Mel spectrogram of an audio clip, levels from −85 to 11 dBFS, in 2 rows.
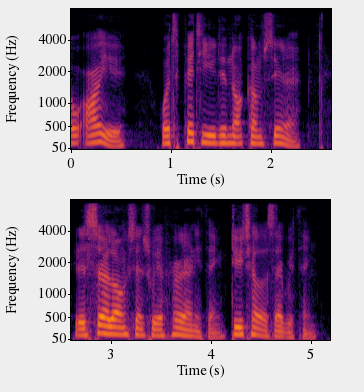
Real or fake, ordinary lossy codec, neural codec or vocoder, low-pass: real; AAC, 48 kbps; none; 7.2 kHz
